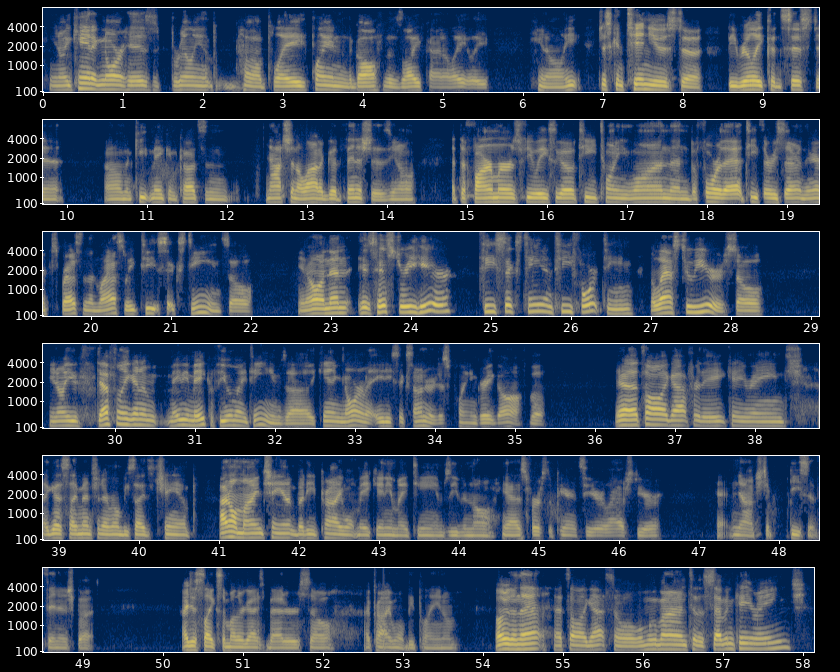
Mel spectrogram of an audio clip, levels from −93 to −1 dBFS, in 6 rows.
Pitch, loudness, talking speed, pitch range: 140 Hz, -24 LUFS, 185 wpm, 125-160 Hz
